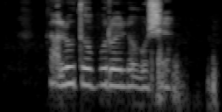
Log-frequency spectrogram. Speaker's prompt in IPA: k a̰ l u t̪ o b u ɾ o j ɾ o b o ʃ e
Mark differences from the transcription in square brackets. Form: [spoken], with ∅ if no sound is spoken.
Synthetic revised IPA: k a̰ l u t̪ o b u ɾ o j [l] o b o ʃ e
